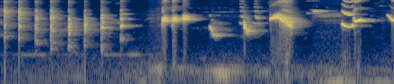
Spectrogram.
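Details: Lively Asian pied starling song with varied fills, used to stimulate other starlings: about eight sharp repeated clicks open, followed by loud warbled whistles and a harsh burry note.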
